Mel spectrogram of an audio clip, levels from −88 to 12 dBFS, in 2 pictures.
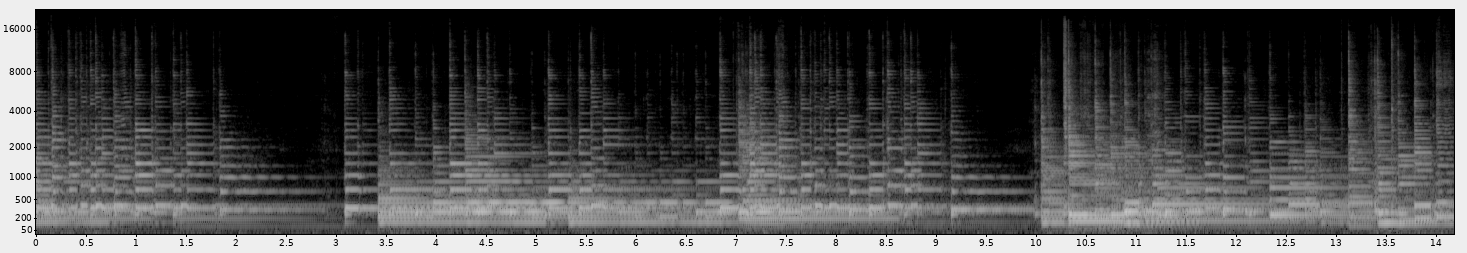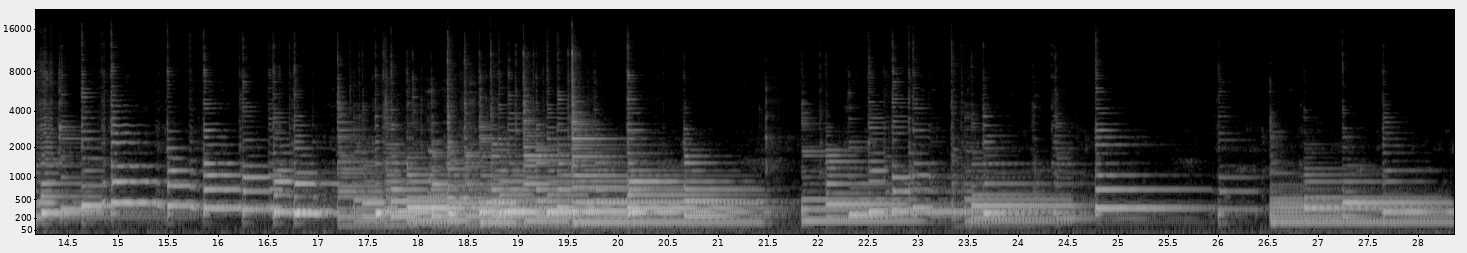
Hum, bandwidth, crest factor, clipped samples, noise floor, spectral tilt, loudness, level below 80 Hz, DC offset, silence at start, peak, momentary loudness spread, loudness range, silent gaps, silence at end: none; 14.5 kHz; 18 dB; under 0.1%; -46 dBFS; -7 dB/octave; -24 LUFS; -62 dBFS; under 0.1%; 0 s; -6 dBFS; 13 LU; 9 LU; none; 0 s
